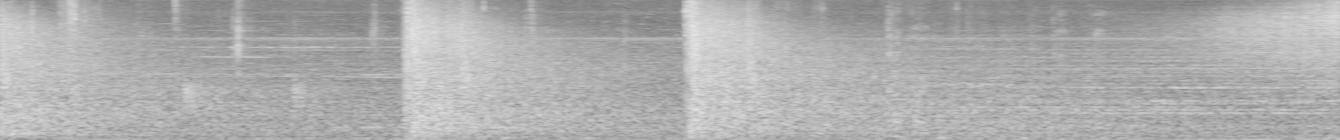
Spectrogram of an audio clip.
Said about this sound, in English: Whoever was there shot him in the chest.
